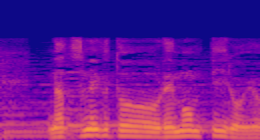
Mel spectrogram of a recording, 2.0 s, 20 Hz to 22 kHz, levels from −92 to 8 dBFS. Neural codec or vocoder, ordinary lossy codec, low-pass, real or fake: none; none; 7.2 kHz; real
